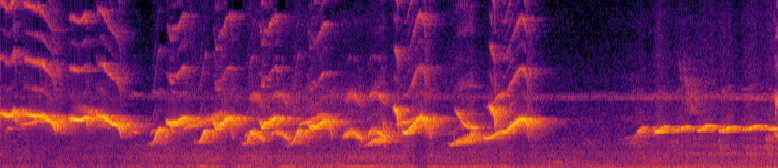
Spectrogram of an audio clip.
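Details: Caged Hwamei, a Vietnamese songbird with golden bill and legs, singing quick bubbling whistled phrases in a rising and falling run, then a pause and one long steady whistle.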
